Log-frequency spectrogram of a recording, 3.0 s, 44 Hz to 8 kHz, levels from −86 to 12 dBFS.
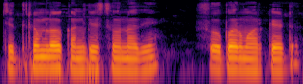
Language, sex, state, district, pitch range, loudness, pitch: Telugu, male, Telangana, Mahabubabad, 110-120 Hz, -17 LUFS, 115 Hz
